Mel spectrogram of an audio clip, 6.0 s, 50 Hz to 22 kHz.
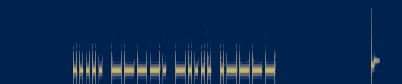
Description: Morse code, heard as a keyed tone, about 25 wpm, 700 Hz. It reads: 5961
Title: Numbers - 4-Digit 25wpm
